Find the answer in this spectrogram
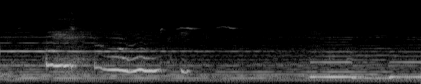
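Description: A German shepherd whining in wavering, drawn-out whimpers in the first two seconds, over soft sustained background music.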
